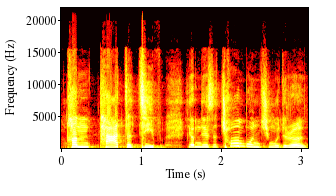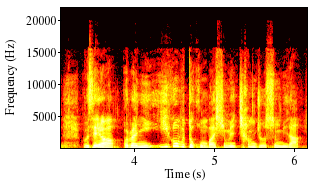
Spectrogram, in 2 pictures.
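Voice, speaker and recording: A chatty woman English teacher with a slightly high voice runs a vocabulary class. She keeps prompting the class to repeat English phrases and often breaks into laughs.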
